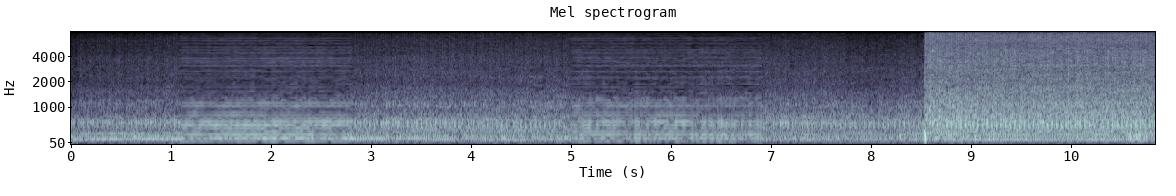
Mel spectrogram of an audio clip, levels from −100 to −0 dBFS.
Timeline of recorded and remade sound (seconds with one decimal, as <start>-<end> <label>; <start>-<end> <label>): 0.0-1.1 recorded; 1.1-2.8 remade; 2.8-5.0 recorded; 5.0-6.9 remade; 6.9-10.8 recorded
